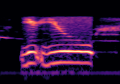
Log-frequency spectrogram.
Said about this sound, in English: I hear the kitty. Oh, yeah, he's mad at me.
